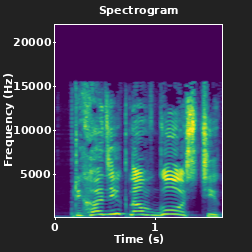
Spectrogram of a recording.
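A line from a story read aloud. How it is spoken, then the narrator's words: Shouted after someone. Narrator (Russian): крикнул Мац ему вслед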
